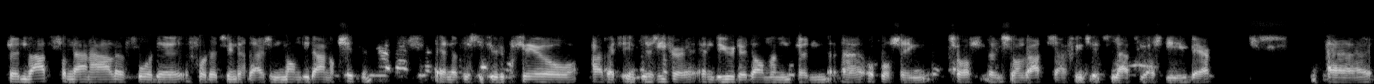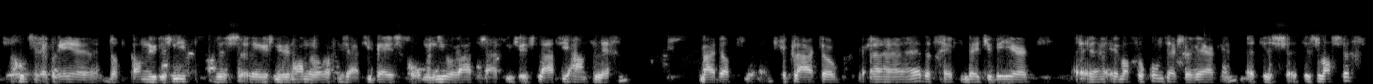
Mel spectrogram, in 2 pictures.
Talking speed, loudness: 175 wpm, -20 LUFS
